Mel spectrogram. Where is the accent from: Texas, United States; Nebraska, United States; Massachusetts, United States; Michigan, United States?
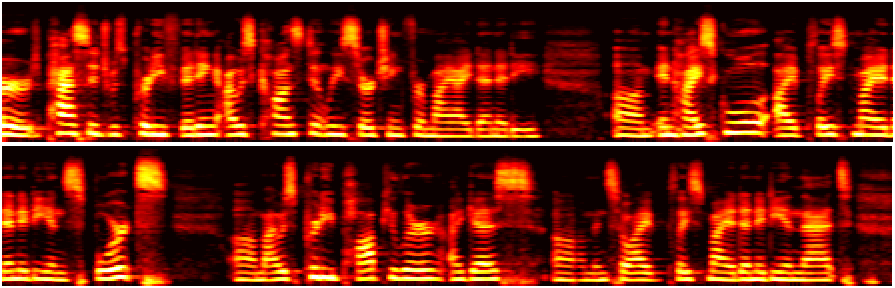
Nebraska, United States; Hemingford; So I grew up in Hemmingford, which is about 40 miles south.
